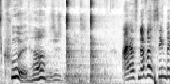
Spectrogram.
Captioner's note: metal clanging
